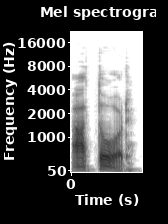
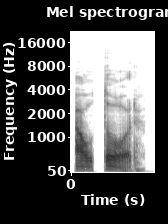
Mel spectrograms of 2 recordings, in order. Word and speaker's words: autor: In English, the AU combination is often just pronounced A, which makes English speakers want to pronounce these words like aplauso, audio, and autor, when they should be aplauso, audio, and autor.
